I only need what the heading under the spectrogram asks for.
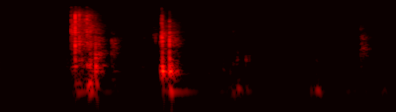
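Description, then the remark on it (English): Someone takes a sip of water: two sharp, crinkly bursts like a plastic bottle being squeezed, then a few faint gulping and swallowing sounds. No talking. “So let me take a sip of water because I have been talking a lot.”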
